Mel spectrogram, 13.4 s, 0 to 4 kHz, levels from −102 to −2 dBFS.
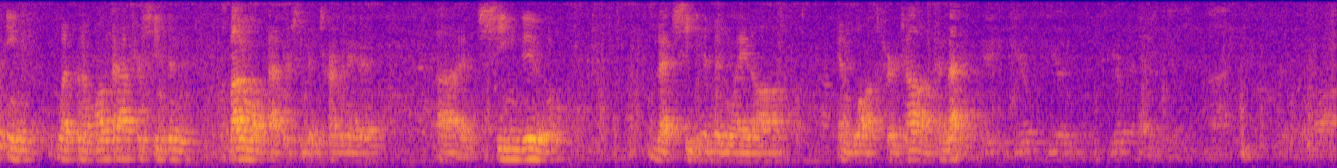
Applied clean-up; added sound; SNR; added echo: none; Train; 15 dB; reverberation time 0.6 s.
